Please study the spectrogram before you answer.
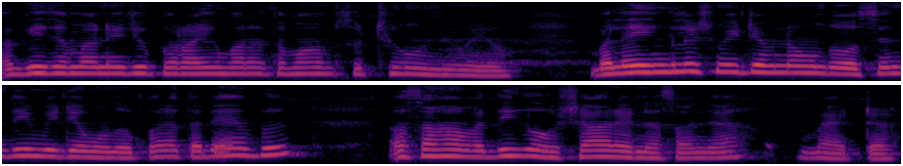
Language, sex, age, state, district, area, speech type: Sindhi, female, 45-60, Gujarat, Kutch, urban, spontaneous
